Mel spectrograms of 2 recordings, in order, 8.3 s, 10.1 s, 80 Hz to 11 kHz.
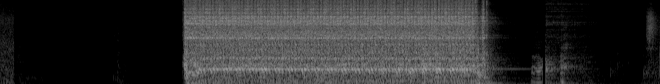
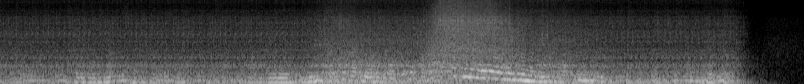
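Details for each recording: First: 1995 Sea Ray Sea Rayder Sportjet, 120 hp two-stroke vertical engine driving jet pump: starter whirs steadily about four pulses a second but engine never fires; no spark at all, wiring suspected. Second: 1995 Sea Ray Sea Rayder Sportjet with a 120 hp two-stroke vertical engine (120XR) driving a jet pump, after spark and timing repairs and a new stator: runs steadily, revs up and down cleanly, then shuts off; normal running, heavy smoke.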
